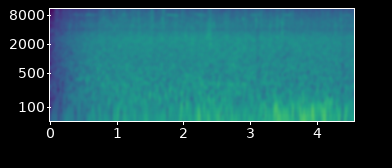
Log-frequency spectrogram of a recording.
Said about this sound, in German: Und sie schreiben halt dazu, das ist der Klang von fallenden Fichtennadeln im Wald. Krass, das klingt wie Regen. Klingt wie Regen, ne?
